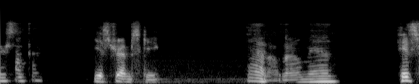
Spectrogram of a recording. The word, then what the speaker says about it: Yastrzemski: Isn't it like Yastrzemski or something? Yastrzemski.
